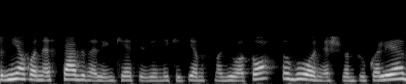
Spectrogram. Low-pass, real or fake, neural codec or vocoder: 3.6 kHz; fake; codec, 24 kHz, 1.2 kbps, DualCodec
